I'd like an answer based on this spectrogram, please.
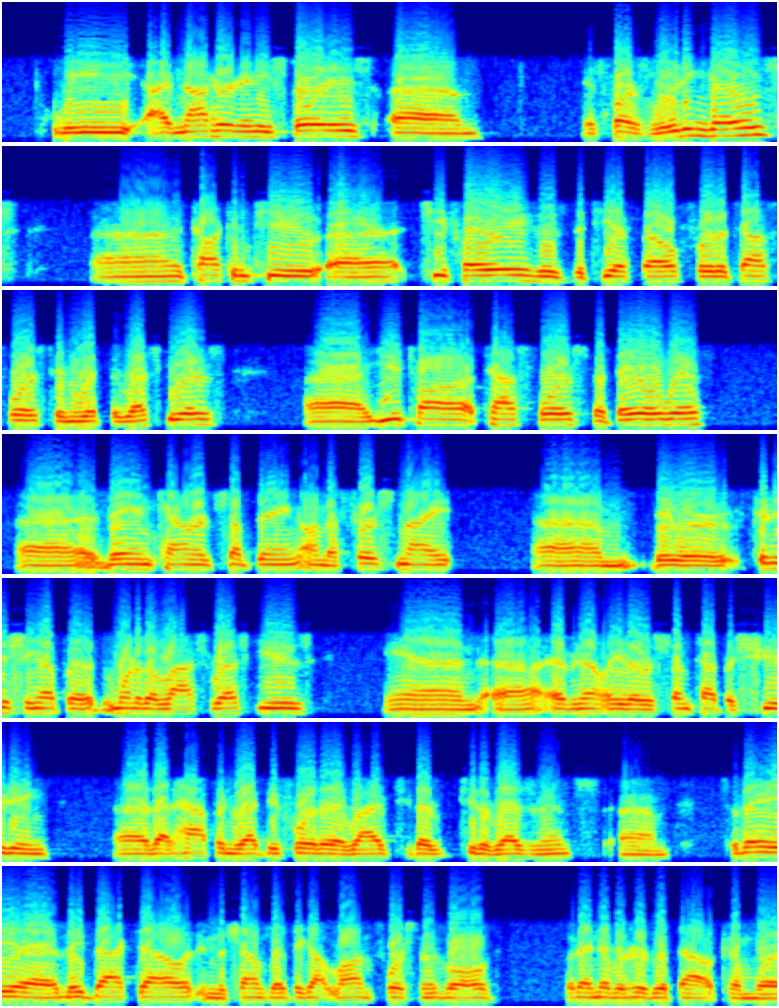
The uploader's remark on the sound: talks over the phone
